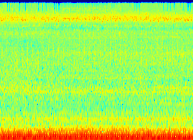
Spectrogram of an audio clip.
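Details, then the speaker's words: Truck with a freshly rebuilt engine, long-tube headers, cold air intake, Truck Norris cam, DOD and cat delete, not yet tuned, now with oil pressure: deep, steady idle with a mild cam lope and no ticks or knocks; running healthy. "definitely got to have it tuned but it's running got oil pressure"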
